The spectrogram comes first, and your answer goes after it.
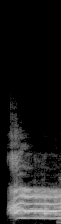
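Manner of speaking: very high mock scream; hammed-up high-pitched wail; imitated scream. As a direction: shriek like a terrified rider. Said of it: "Harold the entire time goes".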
